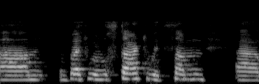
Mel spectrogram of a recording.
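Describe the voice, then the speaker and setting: A woman with a normal speaking voice talks at a fairly high pitch with fairly even intonation, the sound dry and close with no echo. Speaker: town hall moderator. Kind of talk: moderated panel discussion. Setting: video call.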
